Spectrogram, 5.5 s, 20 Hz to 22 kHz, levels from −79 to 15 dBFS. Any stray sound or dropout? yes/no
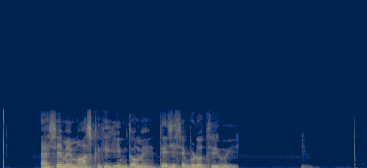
no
